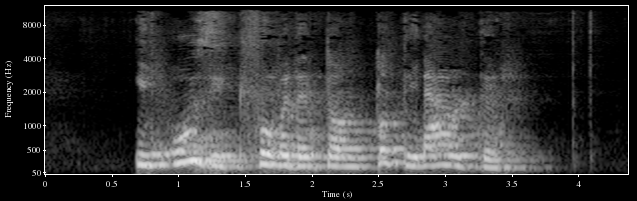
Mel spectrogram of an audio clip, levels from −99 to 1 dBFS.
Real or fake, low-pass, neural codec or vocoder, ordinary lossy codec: fake; 10.8 kHz; codec, 44.1 kHz, 3.4 kbps, Pupu-Codec; MP3, 48 kbps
